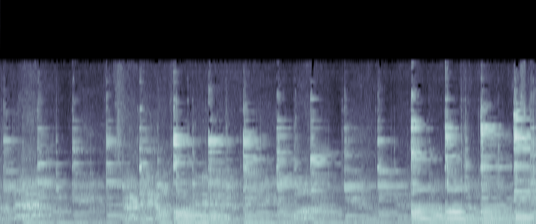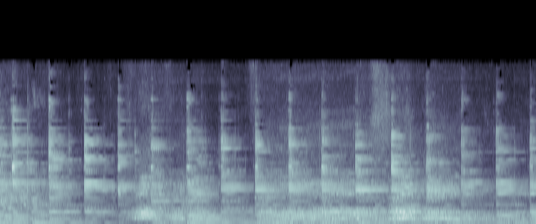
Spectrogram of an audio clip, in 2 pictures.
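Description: Acoustic guitar strummed steadily while a large audience sings the melody together, with no lead voice at the microphone.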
